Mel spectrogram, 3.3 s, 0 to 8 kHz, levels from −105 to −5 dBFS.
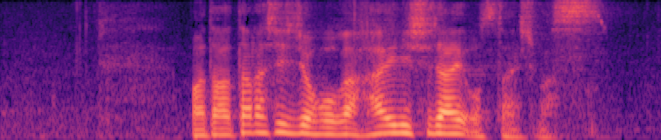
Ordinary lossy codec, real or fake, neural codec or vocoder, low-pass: none; real; none; none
